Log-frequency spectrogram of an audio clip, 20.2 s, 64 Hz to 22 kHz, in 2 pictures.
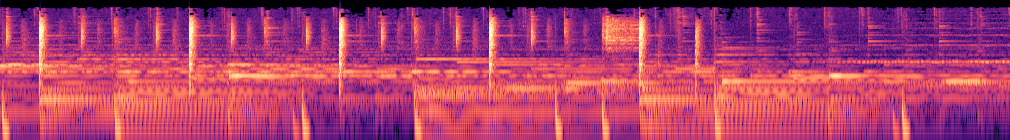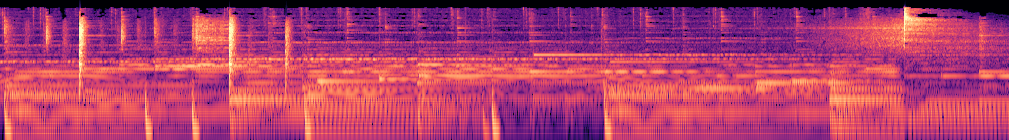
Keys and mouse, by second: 0.3 shift+d, 1.1 shift+Tab, 1.6 g, 3.6 middle drag, 4.9-5.3 middle drag, 6.0 shift+click, 6.4 shift+middle click, 6.7 middle click, 7.2 shift+click, 7.4 shift+middle click, 8.2 shift+click, 8.8 middle drag, 9.5 KP_7, 10.4 shift+middle click, 10.6 shift+d, 13.1-13.9 middle drag, 14.1 a, 14.2 a, 14.4-15.0 middle drag, 19.2 ctrl+a, 20.0 middle click.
